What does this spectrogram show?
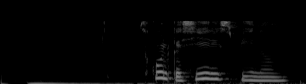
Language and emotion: Russian, neutral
